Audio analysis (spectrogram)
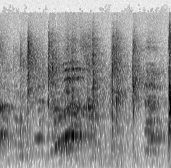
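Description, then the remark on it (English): Scattered applause from a crowd, a patter of many hand claps at moderate volume blending into a dense, uneven wash, with a voice speaking faintly underneath. “Okay, clap.”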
